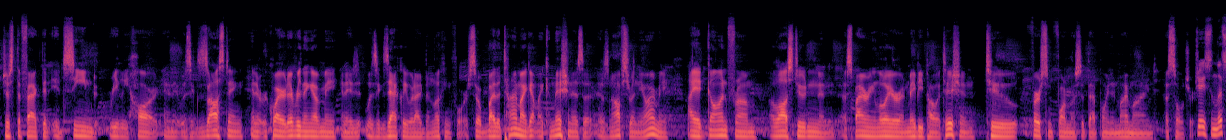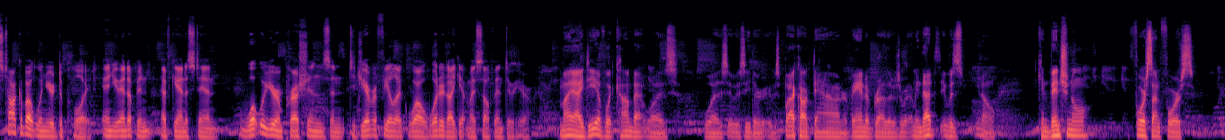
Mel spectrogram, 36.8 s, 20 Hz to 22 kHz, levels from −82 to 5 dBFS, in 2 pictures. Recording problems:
background chatter; faint; throughout; 2 voices, 20 dB below the speech

